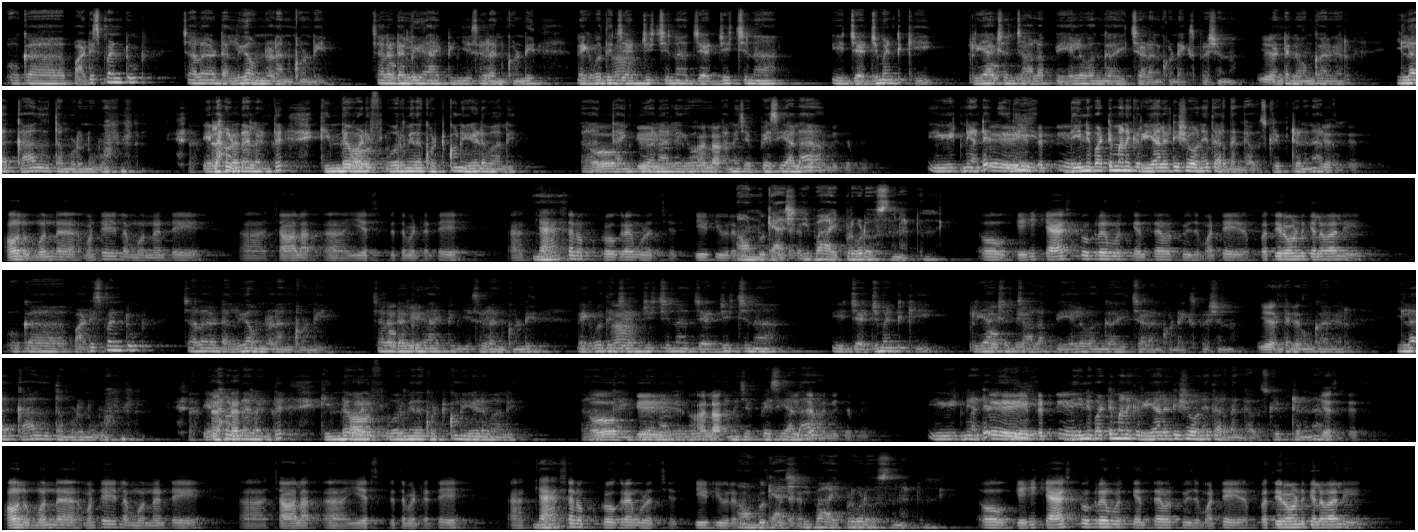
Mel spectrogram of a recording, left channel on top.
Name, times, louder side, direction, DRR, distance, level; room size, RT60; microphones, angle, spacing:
voice 1, 0.1-1.5 1.8-3.2 3.7-7.8 8.3-9.3 9.7-12.3 12.7-13.5 13.9-15.4 15.9-19.3 19.9-22.4 23.4-24.5 24.8-27.6 33.6-33.9 35.6-37.7, left 3 dB, 70° left, 12 dB, 0.8 m, -25 dB
voice 2, 3.9-4.2 6.1-6.4 9.8-10.3 12.6-13.0 16.0-16.5 17.6-17.9 20.0-21.4 22.0-22.8 23.8-24.9 27.3-27.7 28.3-30.3 30.7-32.0 32.3-32.9 33.3-36.3 38.0-41.9, right 2 dB, 15° right, 11 dB, 0.5 m, -27 dB
13.5 x 8.5 x 4.3 m, 0.74 s
head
